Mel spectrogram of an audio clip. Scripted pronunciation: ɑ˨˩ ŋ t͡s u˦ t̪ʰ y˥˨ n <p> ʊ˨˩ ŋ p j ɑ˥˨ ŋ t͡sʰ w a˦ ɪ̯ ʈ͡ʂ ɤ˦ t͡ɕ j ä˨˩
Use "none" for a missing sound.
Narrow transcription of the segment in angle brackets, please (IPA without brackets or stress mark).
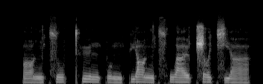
p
